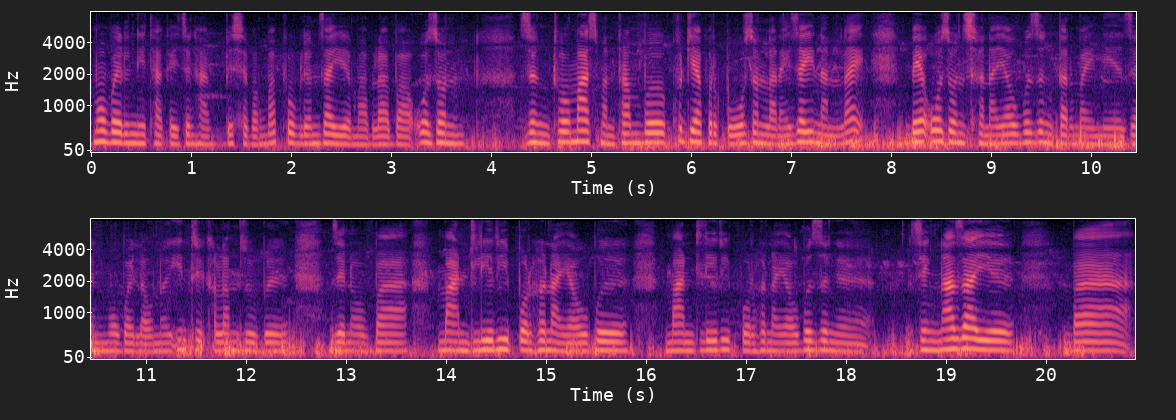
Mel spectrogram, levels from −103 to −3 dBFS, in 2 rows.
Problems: low volume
